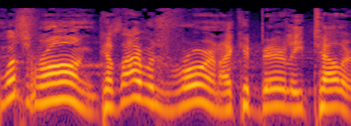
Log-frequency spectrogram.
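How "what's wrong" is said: wife calling out. Retold or imitated. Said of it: "Alice came running".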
